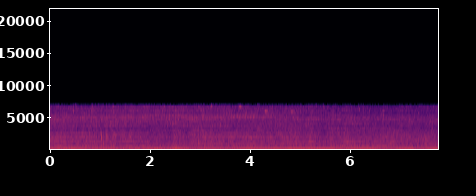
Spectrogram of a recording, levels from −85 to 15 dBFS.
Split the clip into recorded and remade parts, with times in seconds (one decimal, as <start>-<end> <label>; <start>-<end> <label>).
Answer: 0.0-1.3 recorded; 1.3-2.0 remade; 2.0-7.8 recorded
